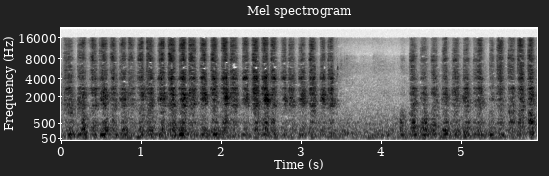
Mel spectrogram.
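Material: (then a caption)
Paper. A pink wooden colored pencil shades a petal on a flat white paper coloring page with rapid back-and-forth strokes, giving a bright, dry scratching rasp. About 22 quick strokes are heard, with a brief quiet pause near the middle before the shading resumes at the same steady pace.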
